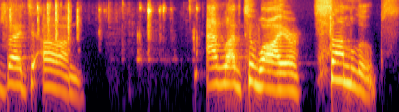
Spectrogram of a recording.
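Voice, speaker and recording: A woman speaks at a very slow pace with an American accent. Her pitch is fairly high, with ordinary variation. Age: 70s. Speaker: florist and wreath-making teacher. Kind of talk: casual chat. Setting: livestream. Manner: animated.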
